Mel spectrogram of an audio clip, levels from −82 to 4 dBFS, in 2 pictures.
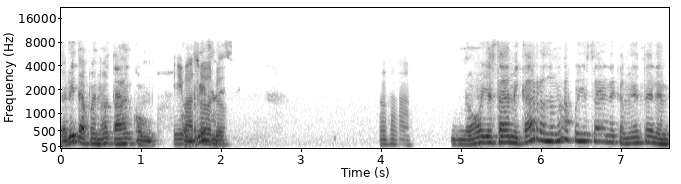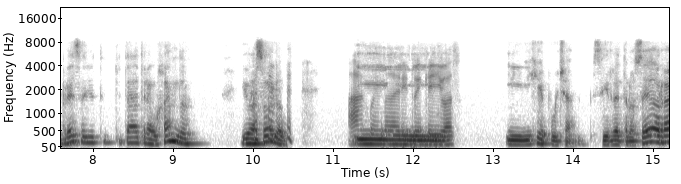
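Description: Speech carried over an Opus call path, with its content ending near 8 kHz, shows two short dips where speech was suppressed in double talk and one faint burst of echo leak. From 1.84 to 2.17 s the level drops by roughly 15 dB for about 0.3 s, and from 11.64 to 12.58 s by roughly 10 dB across about a second. On the waveform these look like a sudden narrowing of the envelope. The likely cause is the echo canceller attenuating the near talker while the far end was also speaking. At 10.43 to 10.49 s a scrap of echo leak appears about 35 dB below the speech, delayed by 405 ms. On the spectrogram it shows as a faint smear of the earlier sound. It is likely residual loudspeaker pickup that the far end's echo canceller failed to remove.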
